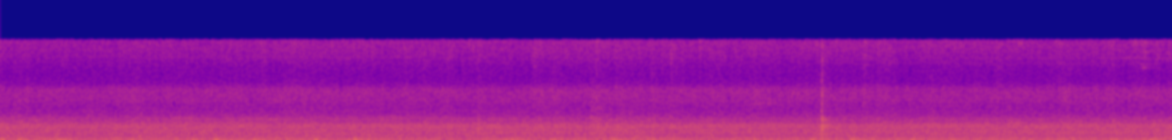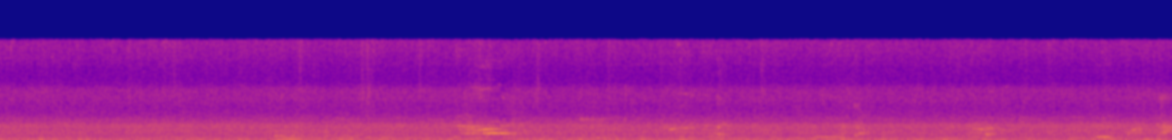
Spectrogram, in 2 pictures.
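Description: A passenger train rumbles steadily past.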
